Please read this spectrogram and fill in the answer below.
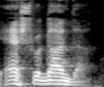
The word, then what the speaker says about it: ashwagandha: Now ashwagandha is spelled A like an apple, S like Sam, H-W-A-G-A-N-D-H-A, ashwagandha.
